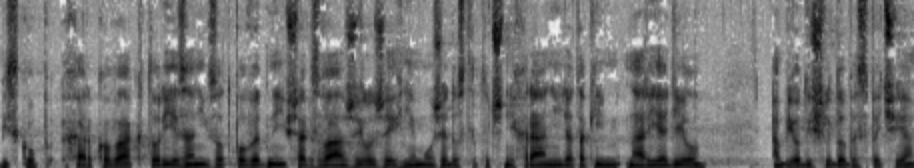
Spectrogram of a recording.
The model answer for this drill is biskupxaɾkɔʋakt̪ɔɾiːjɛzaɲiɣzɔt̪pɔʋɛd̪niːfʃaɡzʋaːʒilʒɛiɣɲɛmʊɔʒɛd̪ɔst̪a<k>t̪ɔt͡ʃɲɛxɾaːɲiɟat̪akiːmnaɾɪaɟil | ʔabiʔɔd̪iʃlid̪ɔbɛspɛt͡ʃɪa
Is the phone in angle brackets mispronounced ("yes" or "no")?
yes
